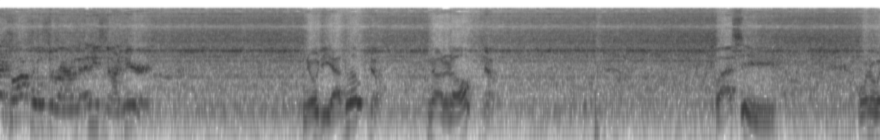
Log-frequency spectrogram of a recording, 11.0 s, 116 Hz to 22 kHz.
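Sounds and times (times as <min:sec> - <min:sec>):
whirring machine: 0:00.0 - 0:11.0.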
